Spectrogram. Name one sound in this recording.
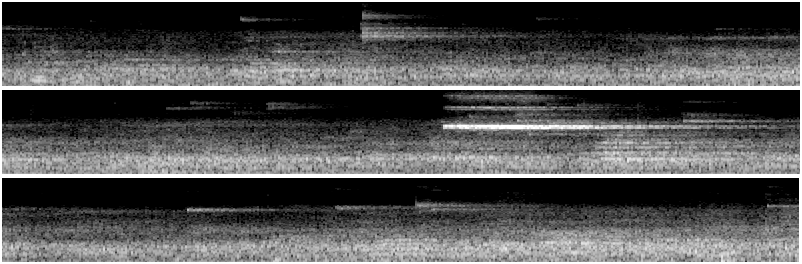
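A crowd of people talk in a low murmur.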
